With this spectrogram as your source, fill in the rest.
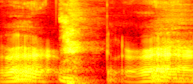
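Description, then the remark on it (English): Two deep, croaky burp-like noises of a vehicle's augmented engine noise, loud, with a short breathy rasp between them; each one is drawn out and rumbling, with no talking. “like burps. Did you notice that when you lock it?”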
